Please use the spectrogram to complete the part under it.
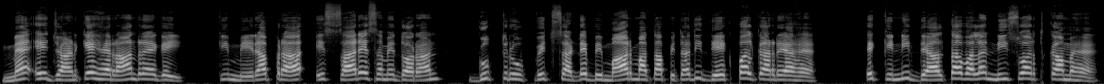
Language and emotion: Punjabi, surprised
